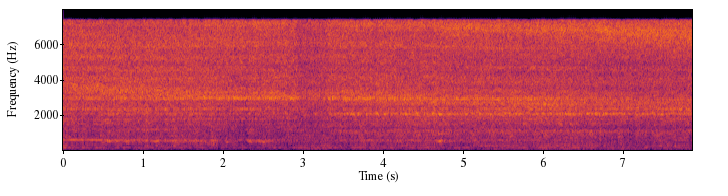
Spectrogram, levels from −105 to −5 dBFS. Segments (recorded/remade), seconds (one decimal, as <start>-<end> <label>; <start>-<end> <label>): 0.0-2.3 remade; 2.3-2.8 recorded; 2.8-7.9 remade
